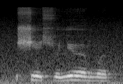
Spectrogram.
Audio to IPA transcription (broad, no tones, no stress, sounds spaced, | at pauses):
ʃ ɪ ç ʊ lʲ əː ŋʷ ə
